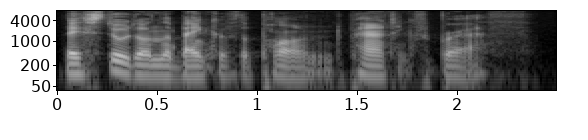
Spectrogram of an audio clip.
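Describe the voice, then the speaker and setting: A man narrates scripted fiction in a low voice with a gravelly, creaky edge. He reads expressively and with drama, and the recording is very dry and close. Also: fairly even intonation, a little fast, darkish tone, no room sound.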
